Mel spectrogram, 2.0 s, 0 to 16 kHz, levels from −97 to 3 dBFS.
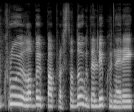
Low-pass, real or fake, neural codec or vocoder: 14.4 kHz; real; none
